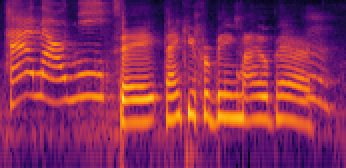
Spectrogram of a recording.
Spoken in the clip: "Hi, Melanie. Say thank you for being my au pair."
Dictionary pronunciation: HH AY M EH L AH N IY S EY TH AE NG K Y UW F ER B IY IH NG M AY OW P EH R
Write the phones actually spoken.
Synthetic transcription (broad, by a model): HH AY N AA AH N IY S EY TH AE NG K Y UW F ER B IY IH NG M AY OW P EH R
